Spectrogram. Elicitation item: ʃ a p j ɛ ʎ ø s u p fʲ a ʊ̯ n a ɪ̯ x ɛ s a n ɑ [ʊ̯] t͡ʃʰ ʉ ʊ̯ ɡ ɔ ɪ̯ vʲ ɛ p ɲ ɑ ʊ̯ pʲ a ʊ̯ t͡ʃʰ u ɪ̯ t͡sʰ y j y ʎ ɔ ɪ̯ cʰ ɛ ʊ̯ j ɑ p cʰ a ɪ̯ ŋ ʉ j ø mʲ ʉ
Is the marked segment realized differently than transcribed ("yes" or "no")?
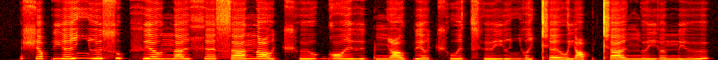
no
